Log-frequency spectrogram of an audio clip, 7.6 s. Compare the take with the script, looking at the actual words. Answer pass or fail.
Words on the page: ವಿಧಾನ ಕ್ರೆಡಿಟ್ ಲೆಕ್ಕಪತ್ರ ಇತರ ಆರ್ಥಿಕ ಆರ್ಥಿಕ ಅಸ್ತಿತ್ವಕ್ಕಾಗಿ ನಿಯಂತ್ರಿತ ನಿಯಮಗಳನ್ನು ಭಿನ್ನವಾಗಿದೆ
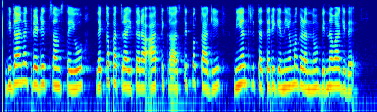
fail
